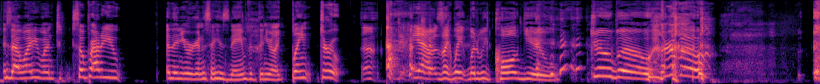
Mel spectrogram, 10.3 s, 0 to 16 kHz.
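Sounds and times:
speech: 0.1 - 9.1
loud cough: 4.8 - 5.2, 8.2 - 9.0.

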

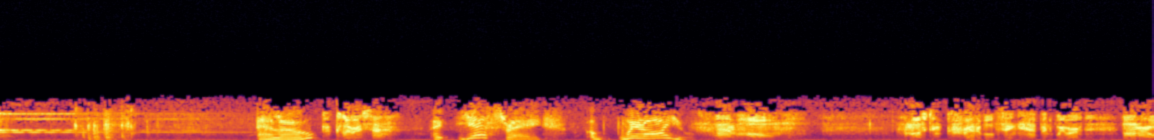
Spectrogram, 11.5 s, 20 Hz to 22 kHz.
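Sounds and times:
telephone ringing: 0.0 - 3.0
speech: 2.7 - 7.8, 9.1 - 11.5.

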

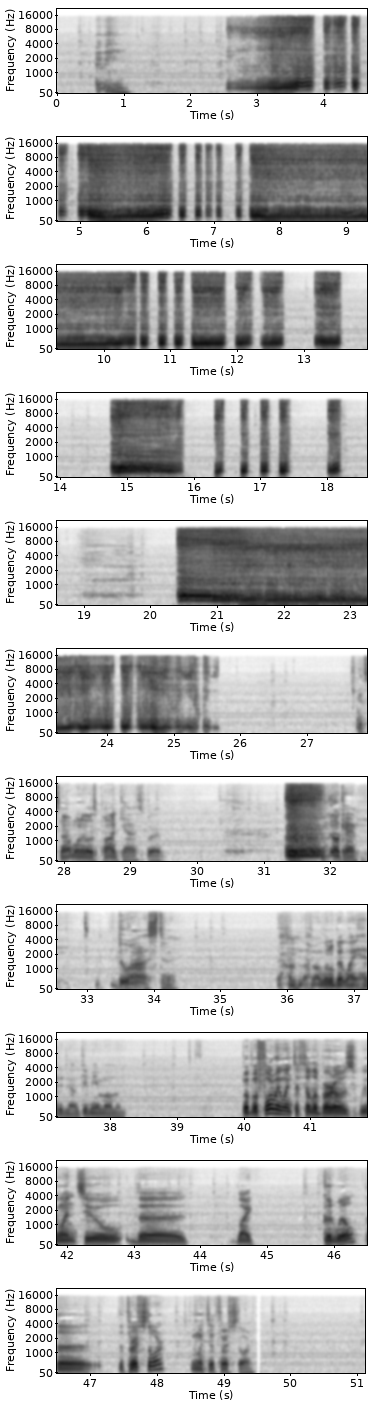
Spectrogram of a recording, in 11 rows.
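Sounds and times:
speech: 0.6 - 1.1, 28.8 - 29.6, 32.1 - 32.5, 33.4 - 34.4, 35.8 - 38.3, 40.0 - 43.9, 44.5 - 44.9, 45.8 - 49.5
voice imitating farts with sputtering blasts: 2.6 - 13.6, 14.8 - 18.3, 20.4 - 25.7, 31.3 - 32.1.

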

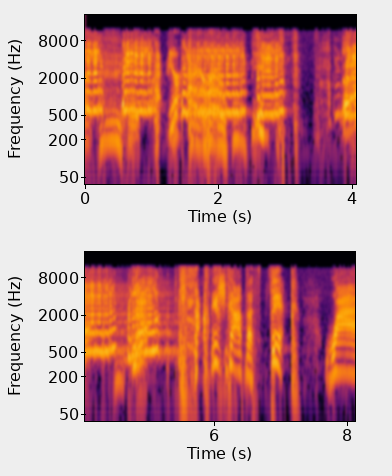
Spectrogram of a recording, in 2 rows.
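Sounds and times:
person vocally imitating a blue jay gulping down a worm: 0.0 - 5.9
speech: 6.1 - 7.1, 7.7 - 8.1.

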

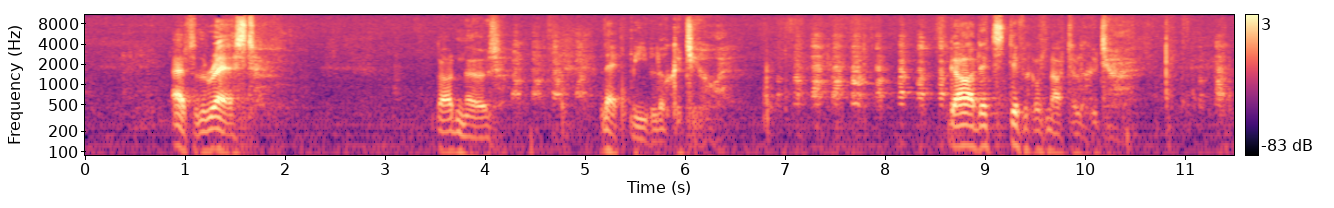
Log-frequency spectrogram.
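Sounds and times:
steady hiss: 0.0 - 11.4
speech: 0.9 - 1.8, 3.5 - 6.9, 8.6 - 10.6
geese honking: 7.0 - 8.9, 11.1 - 11.4.

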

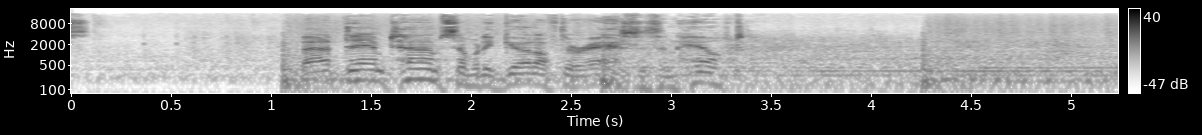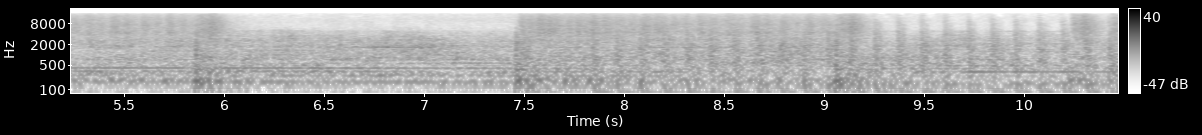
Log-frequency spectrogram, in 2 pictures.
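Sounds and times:
helicopter engines rumbling: 0.0 - 10.4
speech: 1.2 - 3.6
gunfire bursts: 4.2 - 6.5, 7.4 - 10.4.

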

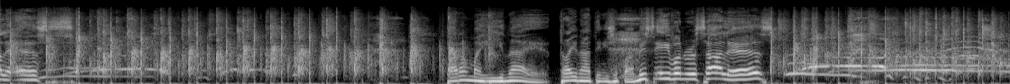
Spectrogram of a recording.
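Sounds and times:
speech: 0.0 - 0.9, 4.5 - 7.8
studio audience applauding: 0.0 - 5.1, 7.7 - 10.0.

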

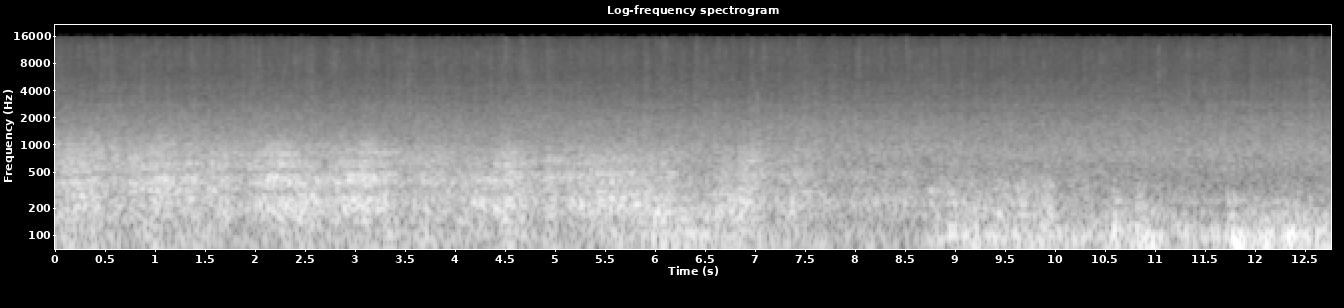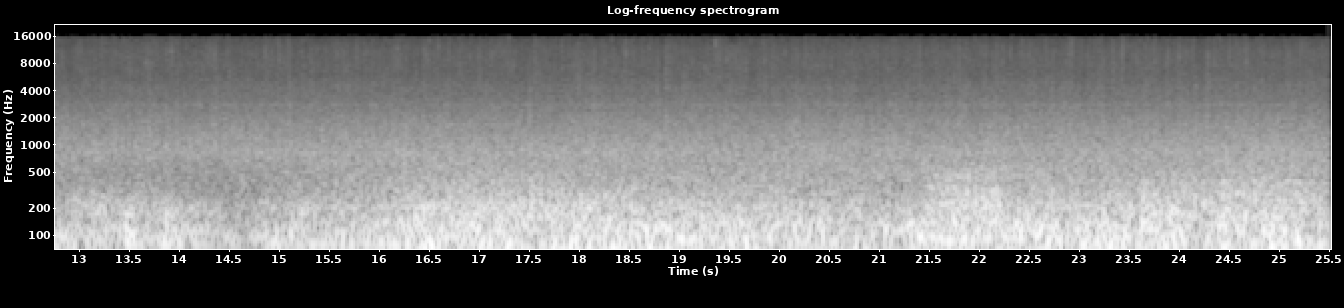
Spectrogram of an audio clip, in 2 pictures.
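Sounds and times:
deep rumble of thunder: 0.0 - 25.5
steady dense rain hiss: 0.0 - 25.5
river water: 14.6 - 25.5.

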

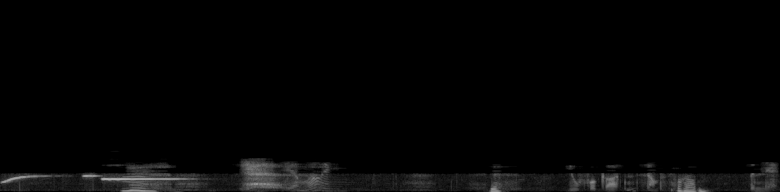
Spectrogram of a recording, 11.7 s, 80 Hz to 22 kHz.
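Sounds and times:
man whistling a signal: 0.0 - 3.0
speech: 7.4 - 7.6, 8.9 - 10.7.

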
